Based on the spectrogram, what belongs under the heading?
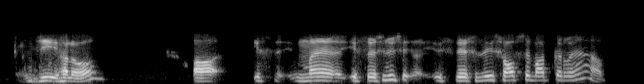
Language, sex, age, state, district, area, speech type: Urdu, male, 30-45, Delhi, South Delhi, urban, conversation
